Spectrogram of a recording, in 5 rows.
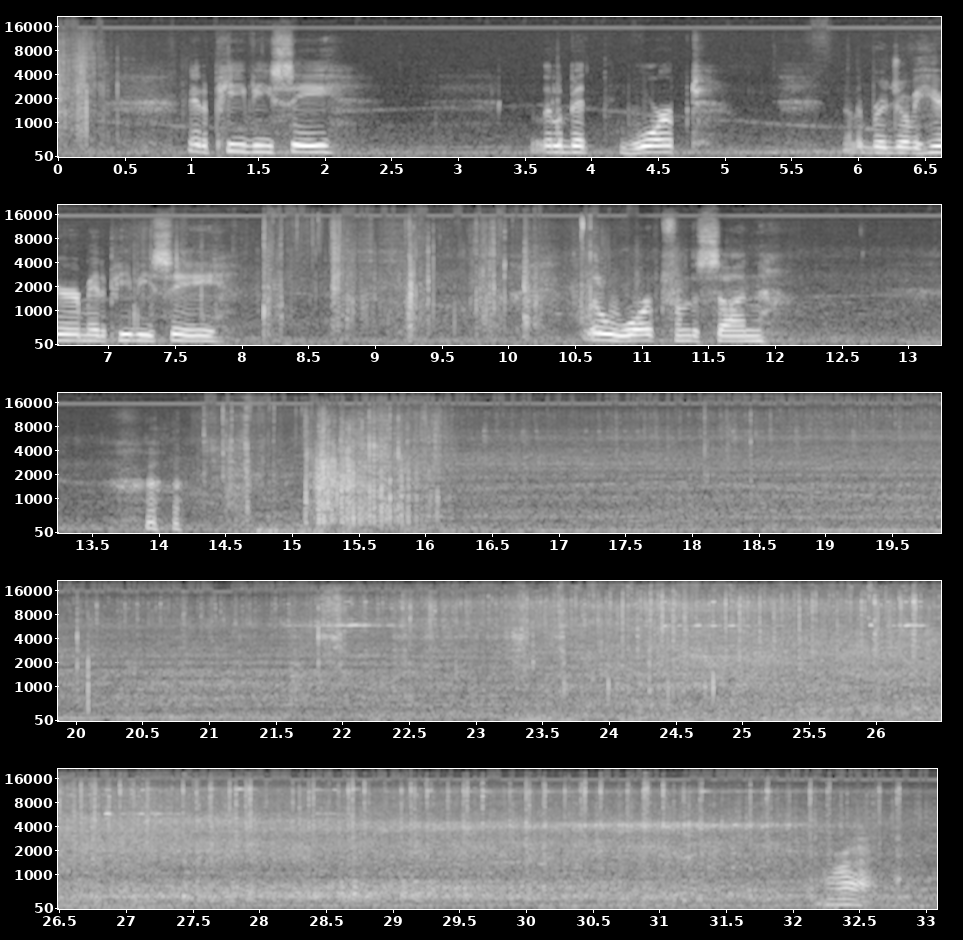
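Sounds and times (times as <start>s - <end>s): model train motor rattle and hum: 14.3s - 33.0s.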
